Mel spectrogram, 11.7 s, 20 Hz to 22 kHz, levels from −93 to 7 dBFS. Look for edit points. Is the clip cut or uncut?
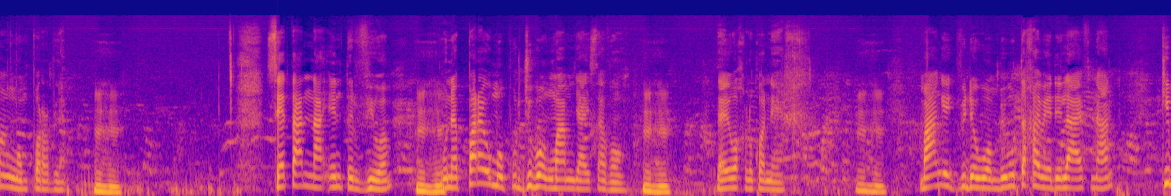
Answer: cut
